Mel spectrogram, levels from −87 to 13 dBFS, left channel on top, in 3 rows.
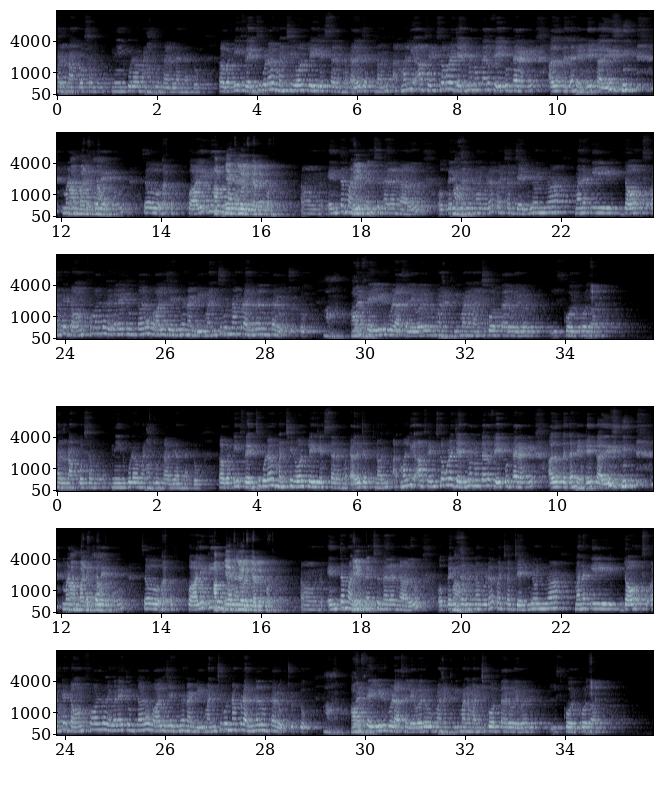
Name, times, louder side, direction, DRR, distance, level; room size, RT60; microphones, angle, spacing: voice 1, 0.0-2.9 3.2-14.3 14.5-15.9 16.8-28.8 29.7-33.4 33.7-34.7, right 3 dB, 60° right, 3 dB, 0.8 m, -26 dB
voice 2, 12.1-12.9 14.0-14.1 15.0-16.3 17.8-18.2 19.8-20.0 29.2-29.4 29.7-30.0 34.5-34.6, right 1 dB, 75° right, 1 dB, 1.8 m, -23 dB
12.5 x 7.6 x 5.5 m, 1.5 s
head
